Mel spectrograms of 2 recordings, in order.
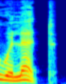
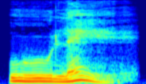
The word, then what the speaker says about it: Willette: She answered not to Willette, but to a much more elegant French pronunciation, Oulé.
